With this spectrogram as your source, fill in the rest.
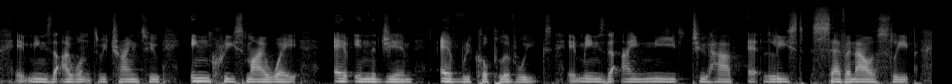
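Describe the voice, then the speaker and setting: A man with a northern English accent speaks at a moderate pace in a monotone, flat intonation. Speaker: fitness coach and podcast host. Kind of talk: solo educational talk.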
